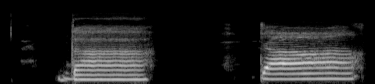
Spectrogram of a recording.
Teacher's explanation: to make the sound of dal, the tip of the tongue is touching the edge of the upper front two teeth.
